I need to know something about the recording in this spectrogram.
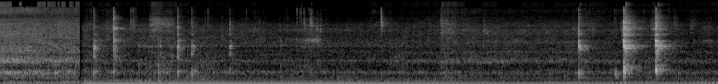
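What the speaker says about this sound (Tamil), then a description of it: "இன்னும் நல்லா வதக்கிக்கலாம்" Ingredients for coconut biryani sauté in a pan, steady low sizzle under occasional spoon clinks and scrapes, growing louder with a few sharp knocks near the end.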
